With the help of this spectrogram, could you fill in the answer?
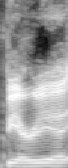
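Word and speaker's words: birria: Beria is B I R R I A. And I am not saying it in the correct accent. I'm saying it how Utons say it.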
